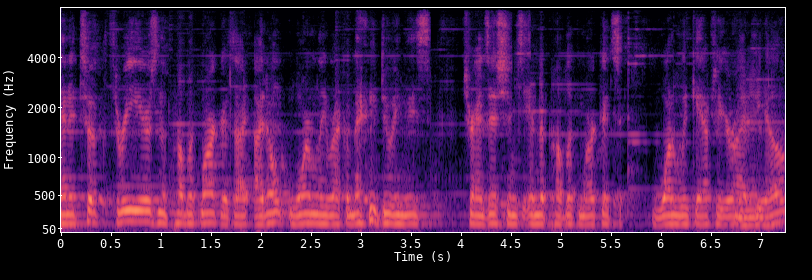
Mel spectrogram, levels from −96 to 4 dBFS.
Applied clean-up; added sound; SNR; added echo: neural separator model SepFormer DNS4.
